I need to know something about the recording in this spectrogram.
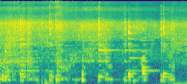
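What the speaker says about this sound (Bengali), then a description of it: "একটু নেড়ে চেড়ে নেবো।" Potato and papad curry being stirred in a pan, with a spoon scraping and clacking against the pan in irregular strokes over a steady sizzle of the frying spices and a little added water, close and fairly loud, with no talk.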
